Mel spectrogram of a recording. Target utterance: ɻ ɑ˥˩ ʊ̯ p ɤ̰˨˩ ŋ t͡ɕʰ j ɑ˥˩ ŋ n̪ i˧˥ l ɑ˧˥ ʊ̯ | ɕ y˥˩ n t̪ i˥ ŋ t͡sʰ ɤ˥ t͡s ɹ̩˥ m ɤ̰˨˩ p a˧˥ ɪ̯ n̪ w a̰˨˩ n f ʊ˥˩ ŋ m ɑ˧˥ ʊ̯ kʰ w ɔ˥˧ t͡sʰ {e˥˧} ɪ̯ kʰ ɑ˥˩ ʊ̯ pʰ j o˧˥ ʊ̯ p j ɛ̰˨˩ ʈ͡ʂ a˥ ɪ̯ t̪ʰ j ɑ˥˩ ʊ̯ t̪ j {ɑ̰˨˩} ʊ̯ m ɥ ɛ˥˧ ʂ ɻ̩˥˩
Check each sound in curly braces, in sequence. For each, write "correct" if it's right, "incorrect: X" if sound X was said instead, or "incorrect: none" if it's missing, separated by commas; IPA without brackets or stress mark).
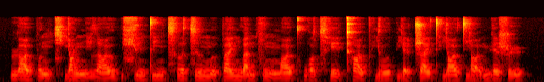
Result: correct, correct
